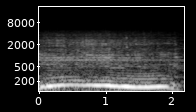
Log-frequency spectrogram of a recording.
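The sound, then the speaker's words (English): A single long, low whale call recorded in the 1950s holds a steady droning pitch for about two seconds, loud over a muffled, rumbling underwater background with an old-recording quality. “Again, here's what the whale calls sounded like in the 50s.”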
